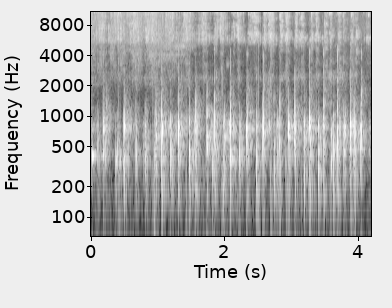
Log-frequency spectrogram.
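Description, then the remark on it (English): Shakers, including rain sticks and corks-in-a-box shakers, are played in a band in a quick, steady rhythm: a dense run of crisp, hissy shakes repeating evenly for several seconds with no voices. “The shakers in the band go ch-ch-ch. Let's hear them now.”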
